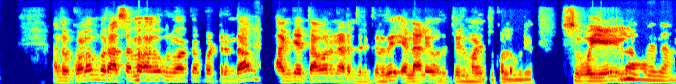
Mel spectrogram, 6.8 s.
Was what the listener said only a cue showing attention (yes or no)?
yes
